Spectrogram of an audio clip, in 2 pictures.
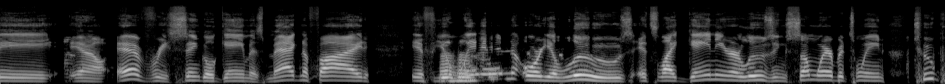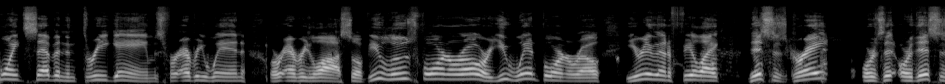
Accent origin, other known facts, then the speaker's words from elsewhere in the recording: San Diego, California, United States; growing up in San Diego, and Ted Williams High School was my rival high school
